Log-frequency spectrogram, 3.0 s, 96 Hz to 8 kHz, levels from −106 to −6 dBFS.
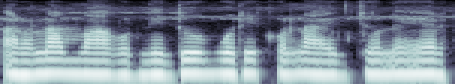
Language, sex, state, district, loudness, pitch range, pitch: Chakma, female, Tripura, Dhalai, -17 LUFS, 160-170 Hz, 165 Hz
